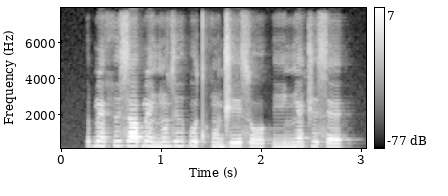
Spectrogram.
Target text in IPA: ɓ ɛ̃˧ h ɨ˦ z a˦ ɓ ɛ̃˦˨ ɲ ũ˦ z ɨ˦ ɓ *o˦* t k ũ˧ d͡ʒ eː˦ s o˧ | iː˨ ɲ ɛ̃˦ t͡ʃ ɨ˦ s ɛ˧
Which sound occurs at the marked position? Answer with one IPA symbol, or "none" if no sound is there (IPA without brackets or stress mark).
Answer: o˦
